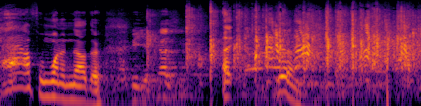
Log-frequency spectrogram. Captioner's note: audience claps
